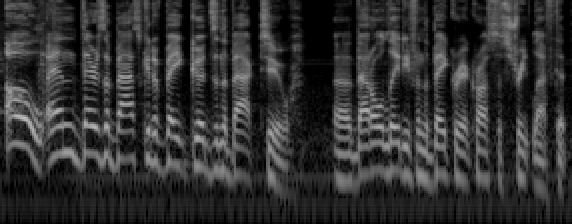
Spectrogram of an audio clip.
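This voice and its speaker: Man acting a wry, animated young gang leader. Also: medium pitch, fairly quick, slight background noise, lightly acted. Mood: wry, exasperated. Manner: hesitant asides, dry sarcasm. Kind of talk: acted comic audio drama.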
